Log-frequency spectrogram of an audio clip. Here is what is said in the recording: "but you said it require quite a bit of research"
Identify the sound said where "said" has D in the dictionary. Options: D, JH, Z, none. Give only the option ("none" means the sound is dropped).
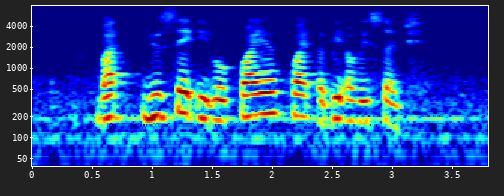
none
